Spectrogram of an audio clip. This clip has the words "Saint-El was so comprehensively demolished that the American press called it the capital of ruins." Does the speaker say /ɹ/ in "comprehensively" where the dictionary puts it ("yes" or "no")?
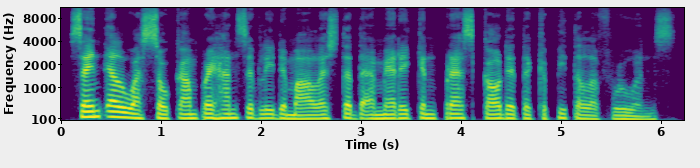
yes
